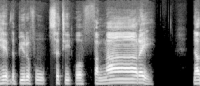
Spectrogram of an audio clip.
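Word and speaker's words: Whangārei: the beautiful city of fangarei now notice the correct pronunciation of fungi is with the macron over the second a bangnare so there you have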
